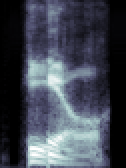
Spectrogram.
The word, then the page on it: heal: British English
